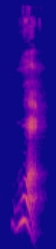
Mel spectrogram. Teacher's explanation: ಹಲ್ಲು ಮತ್ತು ತುಟಿಗಳ ಸಹಾಯದಿಂದ ಹುಟ್ಟುವ ವರ್ಣಗಳು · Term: ದಂತೋಷ್ಠ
